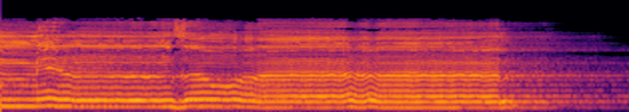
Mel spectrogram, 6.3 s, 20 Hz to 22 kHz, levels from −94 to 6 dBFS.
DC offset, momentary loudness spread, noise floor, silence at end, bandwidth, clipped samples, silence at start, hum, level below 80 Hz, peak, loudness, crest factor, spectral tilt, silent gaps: under 0.1%; 5 LU; -41 dBFS; 0.25 s; 11.5 kHz; under 0.1%; 0 s; none; -64 dBFS; -4 dBFS; -15 LUFS; 12 dB; -2 dB/octave; none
